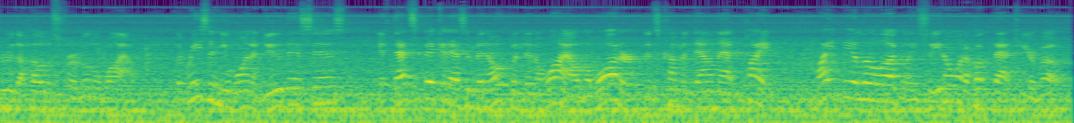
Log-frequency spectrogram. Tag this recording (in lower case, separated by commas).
speech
